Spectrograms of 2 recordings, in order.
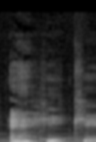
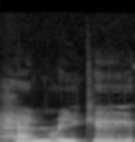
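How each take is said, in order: First: The name is said with Portuguese pronunciation. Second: The name is said with English pronunciation. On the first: "In Portuguese, we would say Henrique" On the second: "I think in English um, pronunciation, I'd probably say Henrique"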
